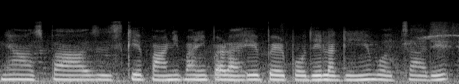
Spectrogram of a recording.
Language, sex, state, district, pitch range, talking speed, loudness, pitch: Hindi, female, Bihar, Muzaffarpur, 210-220 Hz, 145 wpm, -14 LUFS, 215 Hz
